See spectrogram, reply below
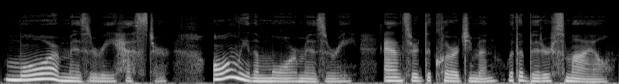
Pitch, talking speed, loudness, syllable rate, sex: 165 Hz, 125 wpm, -16 LUFS, 4.9 syllables/s, female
